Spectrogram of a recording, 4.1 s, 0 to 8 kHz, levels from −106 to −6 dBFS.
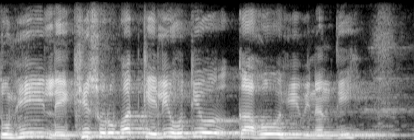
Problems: background sounds at intervals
